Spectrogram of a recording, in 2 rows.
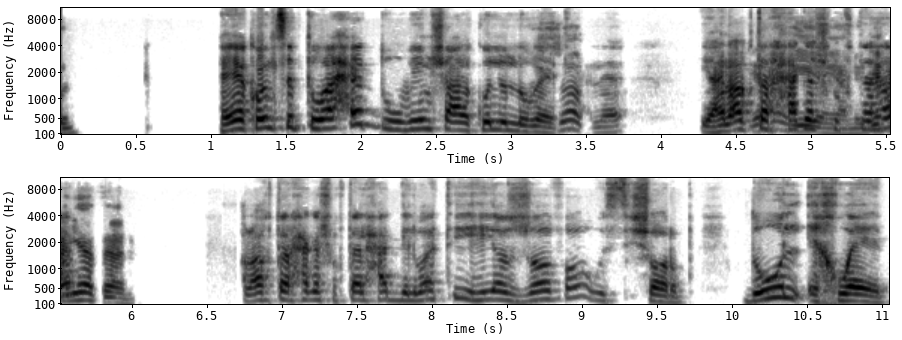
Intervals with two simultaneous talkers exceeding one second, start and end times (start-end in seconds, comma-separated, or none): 4.5-5.7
